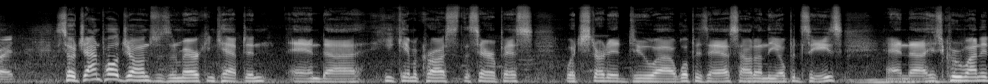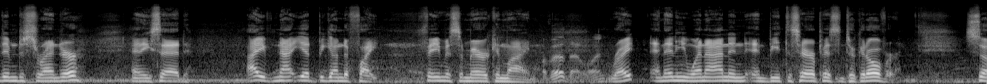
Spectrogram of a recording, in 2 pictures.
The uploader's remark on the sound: This show is truly an outside broadcast as we recorded it on their delightful patio, on a warm and sunny early evening.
